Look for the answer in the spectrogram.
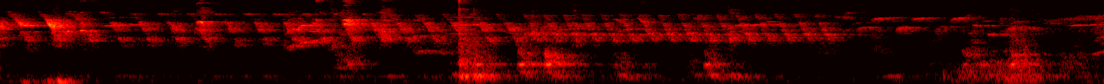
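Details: Portuguese harlequin canary during nesting, giving quieter high chirps and pulsed trills in short bursts, with faint low thumps and rustles in the background.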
